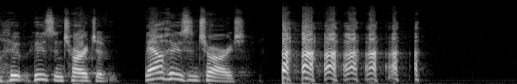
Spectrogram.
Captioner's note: laughs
